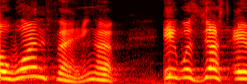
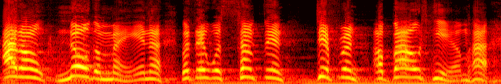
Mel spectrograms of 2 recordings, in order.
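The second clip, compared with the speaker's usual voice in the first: louder and louder, chanting Simon's account; rising preacher's whoop; 5 dB louder than usual. Acted. Preacher whooping Simon's words to the congregation, growing louder. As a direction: build the sermon to a full whooping climax.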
